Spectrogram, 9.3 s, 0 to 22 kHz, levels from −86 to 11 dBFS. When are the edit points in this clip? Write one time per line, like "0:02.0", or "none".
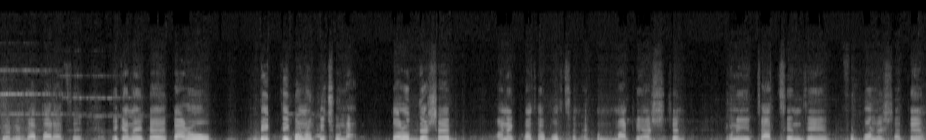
0:03.8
